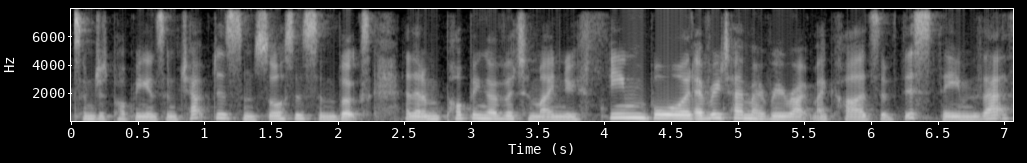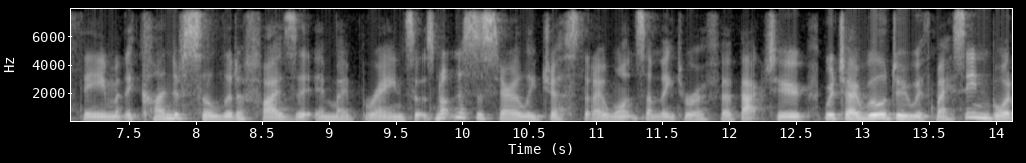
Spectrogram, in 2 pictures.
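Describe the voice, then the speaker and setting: A woman with a dark, mellow tone and a medium pitch talks at a very fast pace, with hardly any pauses and ordinary pitch variation. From Adelaide, Australia. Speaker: author and content creator. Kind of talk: casual vlog talk to camera. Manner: rambly, introspective.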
